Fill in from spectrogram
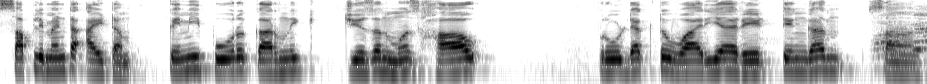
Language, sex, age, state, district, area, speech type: Kashmiri, male, 18-30, Jammu and Kashmir, Shopian, rural, read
